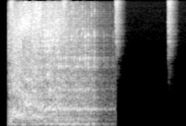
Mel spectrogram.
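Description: A lion's roar used as a sound effect: one loud roar with a heavy low end, lasting about a second and a half, tailing off and then cutting off sharply.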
